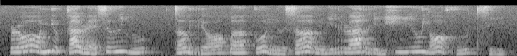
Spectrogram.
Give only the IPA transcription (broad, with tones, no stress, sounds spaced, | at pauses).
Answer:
ɭ ɔː˧˥˧ nʲ o˥˩ k a˧˥˧ ɭ ɛ˧˩˧ s ɯː˦˥ ʎ u˦˥ | t ʌ˧˥˧ u̯ rʲ ɔː˨˦ ɓ ʌː˦˥ k o˧˥˧ n ɯ˨˩ s ʌː˧˥˧ ŋ͡m i˨˦ r ɭ a˦˥ r i˧˩˧ x iː˦˥ u̯ j ɔ˧˥˧ x uː˨˦ t s i˨˩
